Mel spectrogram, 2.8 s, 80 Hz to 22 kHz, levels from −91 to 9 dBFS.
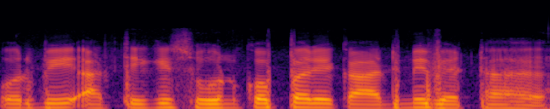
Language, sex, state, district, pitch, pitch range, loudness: Rajasthani, male, Rajasthan, Churu, 140 Hz, 130-145 Hz, -17 LUFS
